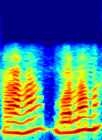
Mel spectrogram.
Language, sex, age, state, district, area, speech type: Marathi, female, 30-45, Maharashtra, Washim, rural, conversation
